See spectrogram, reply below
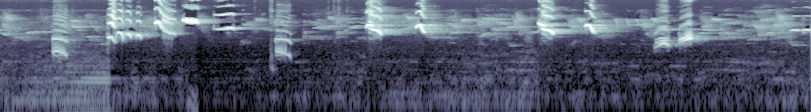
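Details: Oriental magpie-robin rival-provoking song for a bird too lazy to sing: varied loud whistles, sharp upsweeps and falling slurs in scattered phrases, with a brief low hum at the start.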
